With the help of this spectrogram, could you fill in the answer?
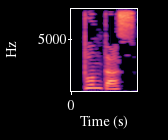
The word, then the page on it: tuntas: indonesian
